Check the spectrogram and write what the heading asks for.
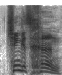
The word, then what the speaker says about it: Chinggis Khan: How did you say Genghis Khan? Chinggis Khan. Okay. That's how you say it in Mongolian, apparently.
